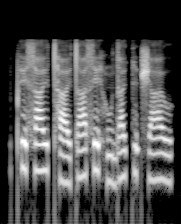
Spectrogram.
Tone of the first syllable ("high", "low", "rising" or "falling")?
falling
